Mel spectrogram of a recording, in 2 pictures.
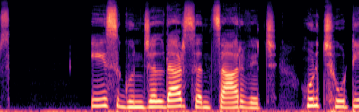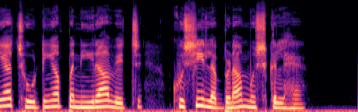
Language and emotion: Punjabi, sad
